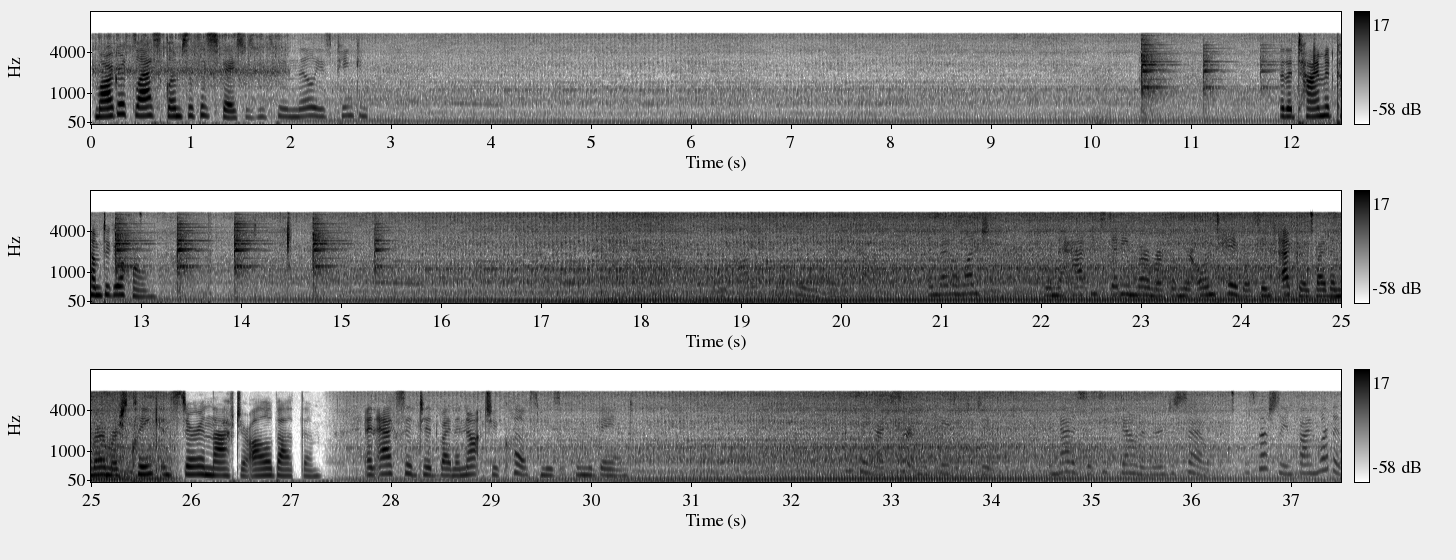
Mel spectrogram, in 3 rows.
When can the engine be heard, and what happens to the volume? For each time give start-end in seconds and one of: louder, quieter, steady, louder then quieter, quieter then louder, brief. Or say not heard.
0.0-25.9 louder
27.3-37.4 louder then quieter.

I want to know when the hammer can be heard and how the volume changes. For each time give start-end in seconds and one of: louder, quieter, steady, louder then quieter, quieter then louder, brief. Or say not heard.
9.9-15.6 quieter then louder.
